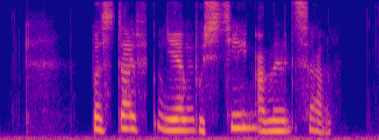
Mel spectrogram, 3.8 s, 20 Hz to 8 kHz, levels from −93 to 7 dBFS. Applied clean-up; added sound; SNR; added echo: neural diffusion model UNIVERSE++.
